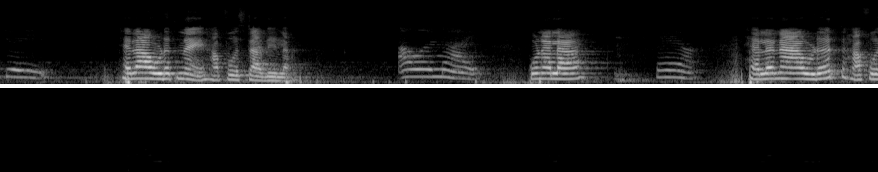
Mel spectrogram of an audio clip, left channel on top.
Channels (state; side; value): silent; right; 59 dB below the other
